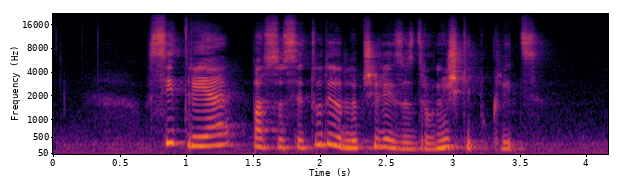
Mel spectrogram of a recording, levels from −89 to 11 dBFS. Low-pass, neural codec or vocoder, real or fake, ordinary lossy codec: none; codec, 44.1 kHz, 7.8 kbps, Pupu-Codec; fake; none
